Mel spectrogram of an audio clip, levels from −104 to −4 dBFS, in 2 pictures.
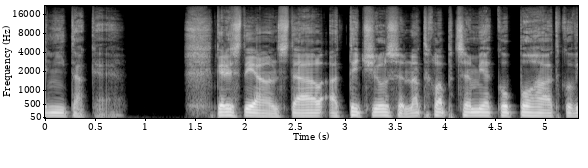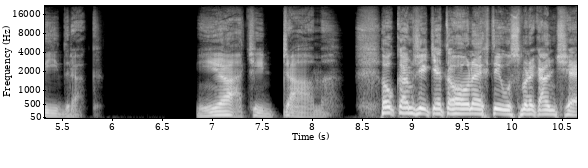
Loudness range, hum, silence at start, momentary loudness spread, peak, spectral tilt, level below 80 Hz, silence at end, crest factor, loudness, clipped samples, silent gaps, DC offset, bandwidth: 7 LU; none; 0 s; 18 LU; -2 dBFS; -4 dB/octave; -50 dBFS; 0 s; 18 dB; -18 LUFS; under 0.1%; 6.31-6.35 s, 6.52-6.84 s; under 0.1%; over 20 kHz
